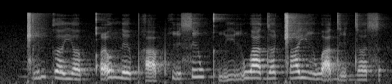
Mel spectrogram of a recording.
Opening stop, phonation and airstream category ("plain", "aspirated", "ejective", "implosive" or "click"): click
